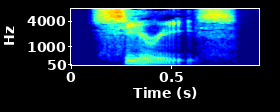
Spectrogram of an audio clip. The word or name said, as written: series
